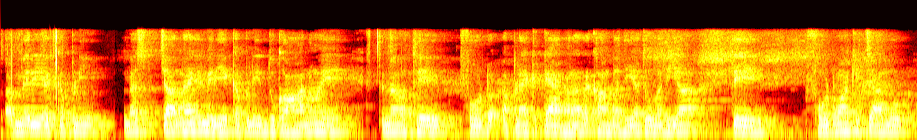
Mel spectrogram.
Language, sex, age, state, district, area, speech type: Punjabi, male, 18-30, Punjab, Hoshiarpur, rural, spontaneous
